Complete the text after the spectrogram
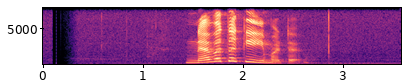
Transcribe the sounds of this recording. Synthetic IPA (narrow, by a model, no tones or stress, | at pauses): næʋət̪əkiːməʈə̰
